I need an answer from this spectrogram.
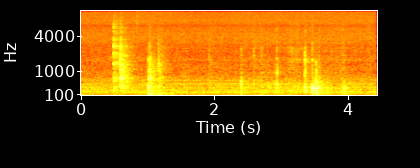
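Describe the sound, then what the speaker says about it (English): Garlic sautéing in a skillet, a faint steady sizzle under a few brief stirring scrapes and utensil clinks, close and quiet. "I'm going to add a decent amount of garlic"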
